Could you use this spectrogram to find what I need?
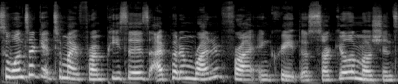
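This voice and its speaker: Music plays behind this woman. Her voice is high-pitched. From Costa Rica. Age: 20s. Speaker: freelance makeup artist. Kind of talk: casual beauty tutorial talk to camera.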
